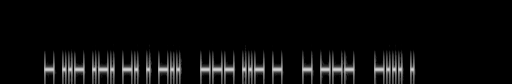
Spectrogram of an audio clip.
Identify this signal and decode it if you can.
Morse code, heard as a keyed tone, about 38 wpm, 700 Hz. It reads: TURNED OUT TO BE
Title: Sets of 4 Words 40wpm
